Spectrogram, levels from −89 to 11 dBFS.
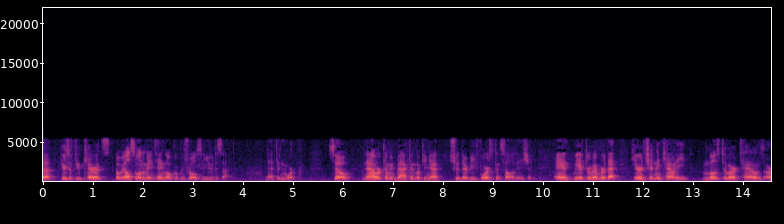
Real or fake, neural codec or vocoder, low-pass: real; none; 5.4 kHz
